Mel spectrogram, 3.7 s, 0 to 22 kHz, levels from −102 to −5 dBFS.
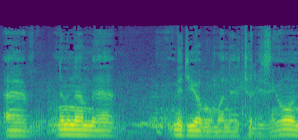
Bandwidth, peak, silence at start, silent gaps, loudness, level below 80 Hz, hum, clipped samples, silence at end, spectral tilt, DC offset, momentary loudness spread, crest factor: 11.5 kHz; -4 dBFS; 0 s; none; -20 LUFS; -46 dBFS; none; under 0.1%; 0 s; -6.5 dB/octave; under 0.1%; 18 LU; 16 dB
